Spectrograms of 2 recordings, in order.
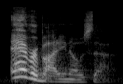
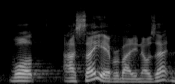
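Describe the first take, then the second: First: Mock certainty, dry and ironic; sarcastic. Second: Said in the usual way. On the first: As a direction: say it like everyone should know, ironically. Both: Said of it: "I'm being sarcastic".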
